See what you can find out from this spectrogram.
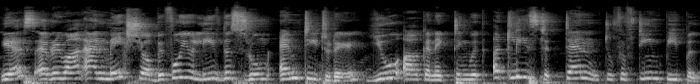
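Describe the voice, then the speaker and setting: A loud, high-pitched woman's voice at a moderate pace, with lively intonation, hardly any pauses, audible room echo and noticeable background noise. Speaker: event emcee. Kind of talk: live event hosting, crowd engagement. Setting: conference hall with audience, PA. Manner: energetic, animated.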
